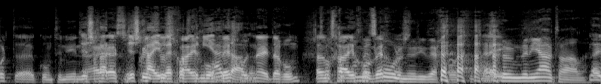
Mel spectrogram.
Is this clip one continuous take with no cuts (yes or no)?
no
